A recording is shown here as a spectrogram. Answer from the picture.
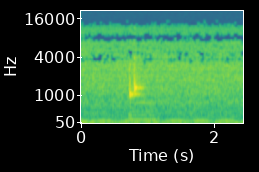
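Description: Room tone: a low steady hum, with one short two-note blip a little under a second in.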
